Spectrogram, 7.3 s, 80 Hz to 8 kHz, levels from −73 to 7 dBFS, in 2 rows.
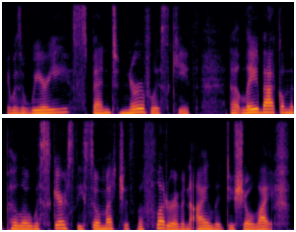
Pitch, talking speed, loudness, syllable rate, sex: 200 Hz, 215 wpm, -19 LUFS, 5.1 syllables/s, female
